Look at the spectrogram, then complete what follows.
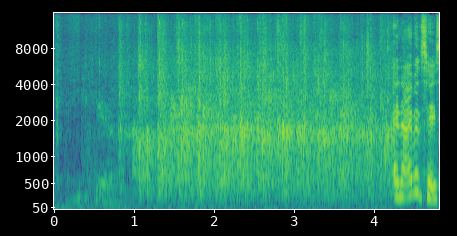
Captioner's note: applause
